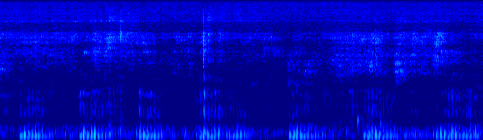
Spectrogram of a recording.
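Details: Domestic cat purring while kneading on a bed; deep rumbling purr in rhythmic cycles of breathing in and out, roughly every half second, close to the listener.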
